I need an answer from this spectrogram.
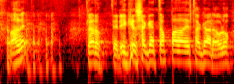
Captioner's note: laughter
